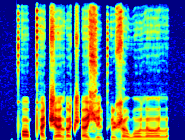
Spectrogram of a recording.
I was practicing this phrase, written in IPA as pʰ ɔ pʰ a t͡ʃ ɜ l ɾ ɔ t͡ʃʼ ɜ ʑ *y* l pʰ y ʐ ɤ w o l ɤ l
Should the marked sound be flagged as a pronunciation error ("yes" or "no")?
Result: no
